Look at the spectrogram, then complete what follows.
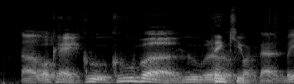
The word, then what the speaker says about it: Gooba: Say it right, bro. What is it? Gooba. Not Goomba. What did I say? Goomba, like Super Mario Goomba. Yeah, just don't disrespect 6ix9ine like that, please. It's Gooba.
